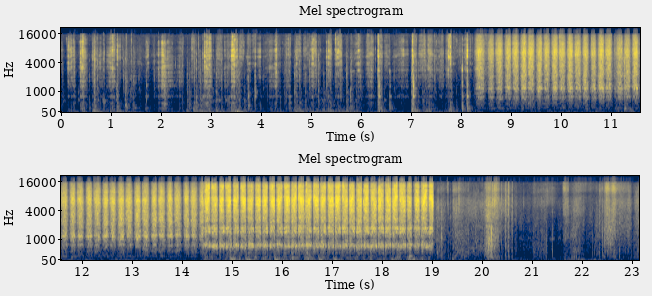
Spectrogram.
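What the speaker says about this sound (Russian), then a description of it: "Осталось его немножечко обработать наждачкой" Sandpaper rubs steadily inside a drilled hole in a wooden stump meant as a sink, a close, dry rasping that runs in long even strokes, growing louder and denser midway before tapering off, with no talk.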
